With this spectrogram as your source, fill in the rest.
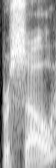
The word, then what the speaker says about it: Brousseau: bit earlier but uh today I've got Dan brousseau am I saying it correctly all right yeah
